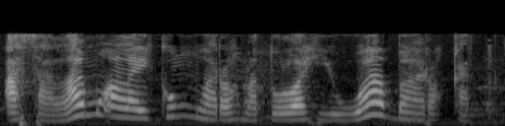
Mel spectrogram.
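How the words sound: The words are articulated clearly and distinctly. The speaker calls it right. "vokal artikulasina kedah jelas"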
